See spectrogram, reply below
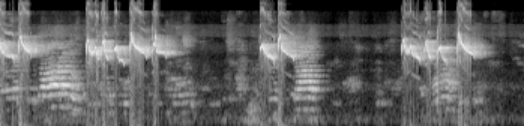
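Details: Buxtomi-type white-eye singing, used as a lure to prompt other white-eyes to sing. Three loud bursts of sharp, high, slurred notes, each with lower buzzy harmonics, are separated by pauses of about a second.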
